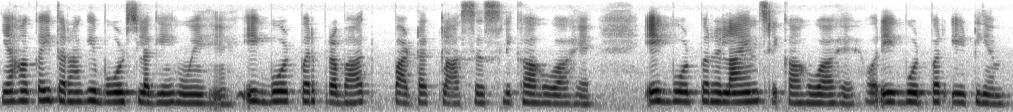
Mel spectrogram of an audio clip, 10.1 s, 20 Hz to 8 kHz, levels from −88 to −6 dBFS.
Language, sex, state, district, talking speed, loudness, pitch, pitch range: Hindi, female, Uttar Pradesh, Lucknow, 175 wpm, -17 LUFS, 205 Hz, 190-215 Hz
